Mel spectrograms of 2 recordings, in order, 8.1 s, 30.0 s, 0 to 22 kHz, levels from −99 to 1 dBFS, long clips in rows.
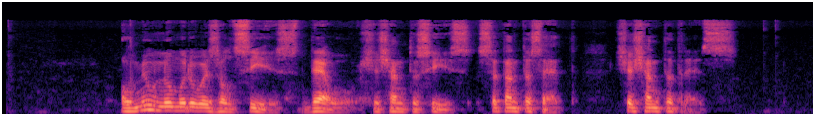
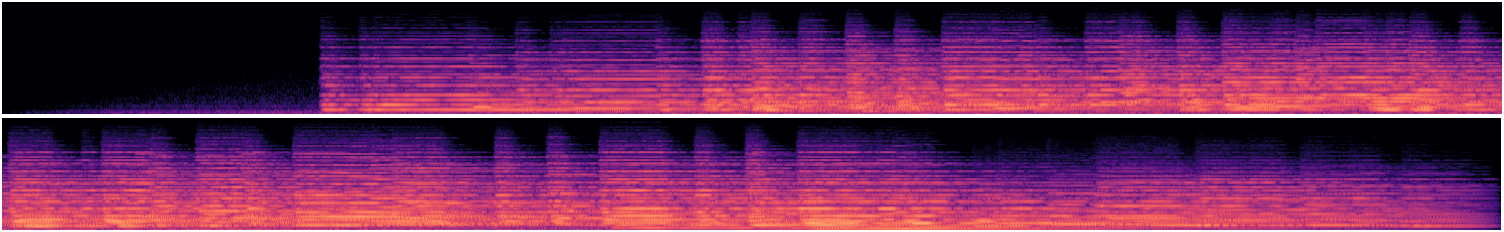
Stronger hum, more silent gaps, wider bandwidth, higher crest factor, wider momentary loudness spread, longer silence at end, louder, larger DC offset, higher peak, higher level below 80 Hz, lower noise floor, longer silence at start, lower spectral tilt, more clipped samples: neither; neither; about the same, 11.5 kHz vs 11.5 kHz; about the same, 22 dB vs 18 dB; about the same, 11 LU vs 10 LU; first, 0.8 s vs 0.15 s; about the same, -27 LUFS vs -26 LUFS; neither; about the same, -6 dBFS vs -8 dBFS; second, -56 dBFS vs -44 dBFS; second, -72 dBFS vs -88 dBFS; second, 1.2 s vs 3.2 s; second, -4 dB/octave vs -6 dB/octave; neither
